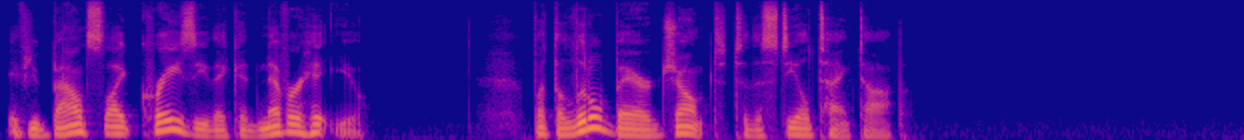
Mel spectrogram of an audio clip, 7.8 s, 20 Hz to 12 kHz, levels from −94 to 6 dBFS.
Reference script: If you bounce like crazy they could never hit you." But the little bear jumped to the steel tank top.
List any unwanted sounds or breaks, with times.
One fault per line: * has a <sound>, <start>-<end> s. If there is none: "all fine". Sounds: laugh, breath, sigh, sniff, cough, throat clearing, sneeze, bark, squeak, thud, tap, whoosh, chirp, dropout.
all fine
